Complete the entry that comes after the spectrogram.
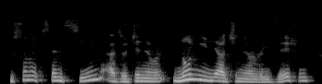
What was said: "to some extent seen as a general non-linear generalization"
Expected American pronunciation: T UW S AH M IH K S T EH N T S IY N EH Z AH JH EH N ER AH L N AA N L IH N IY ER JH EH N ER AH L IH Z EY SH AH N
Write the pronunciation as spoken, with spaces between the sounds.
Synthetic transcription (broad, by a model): T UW S AH M IH K S T EH N T S IY N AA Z AH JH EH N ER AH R N AA N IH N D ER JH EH N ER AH L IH Z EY SH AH N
